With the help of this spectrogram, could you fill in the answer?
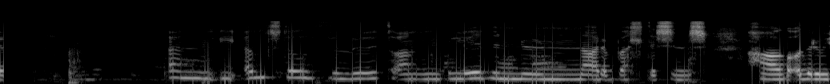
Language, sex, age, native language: Icelandic, male, 12, Icelandic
